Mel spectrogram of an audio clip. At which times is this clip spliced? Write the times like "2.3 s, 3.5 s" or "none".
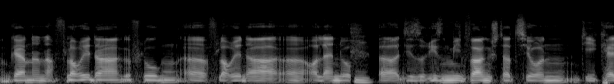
3.5 s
